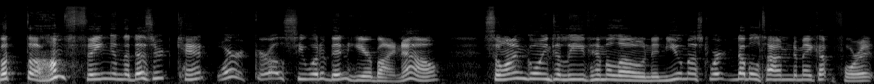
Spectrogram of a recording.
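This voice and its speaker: Using a put-on character voice, a woman with a fairly high pitch speaks at a moderate pace. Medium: read story.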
